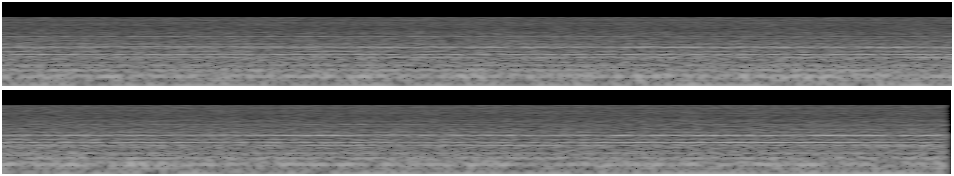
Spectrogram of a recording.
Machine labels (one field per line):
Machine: fan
